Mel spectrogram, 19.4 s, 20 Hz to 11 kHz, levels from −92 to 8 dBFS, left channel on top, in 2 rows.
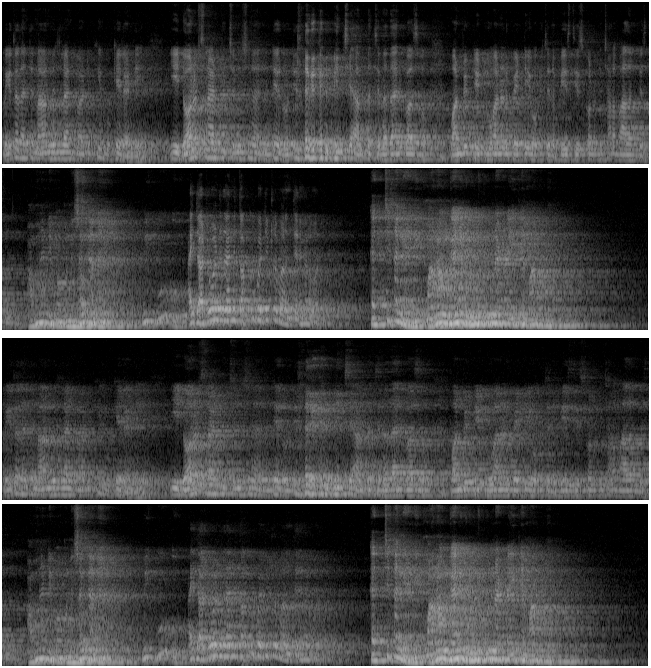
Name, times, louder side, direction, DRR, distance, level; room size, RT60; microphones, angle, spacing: voice 1, 0.0-2.1 2.5-10.0 10.9-11.1 12.5-14.5, left 2 dB, 85° left, 1 dB, 1.1 m, -35 dB
voice 2, 10.1-11.3 11.8-12.4 15.2-17.9, equal, 15° right, -5 dB, 1.2 m, -29 dB
21.0 x 11.5 x 2.5 m, 2.8 s
head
